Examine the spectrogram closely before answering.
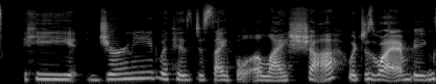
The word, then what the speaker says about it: Elisha: difference in these names and Elisha is an sh at the end instead of a Jah so Elisha this disciple or student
